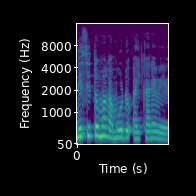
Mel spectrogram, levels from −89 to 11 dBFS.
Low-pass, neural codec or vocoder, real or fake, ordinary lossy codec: 14.4 kHz; none; real; none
